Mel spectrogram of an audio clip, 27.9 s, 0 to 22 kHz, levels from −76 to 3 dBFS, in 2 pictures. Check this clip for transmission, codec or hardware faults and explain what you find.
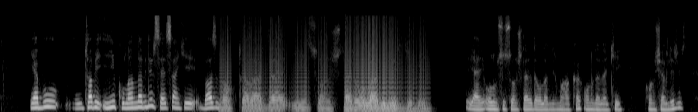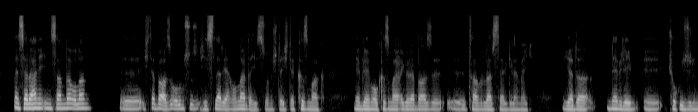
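One fault is present in the speech. From 4.36 to 9.14 s there is a block size mismatch (padded): zero-filled gaps in each short block cause a 91.9 Hz buzz and 0.533× speed, but the timbre stays, unlike a sample-rate error.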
